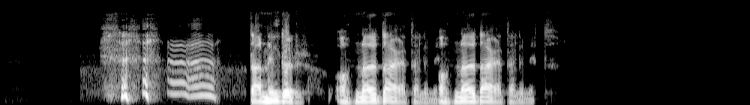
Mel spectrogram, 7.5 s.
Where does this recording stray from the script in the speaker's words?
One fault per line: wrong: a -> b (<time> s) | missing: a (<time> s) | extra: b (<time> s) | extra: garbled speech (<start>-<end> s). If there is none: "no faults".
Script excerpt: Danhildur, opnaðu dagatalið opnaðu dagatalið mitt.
no faults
